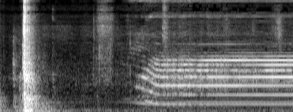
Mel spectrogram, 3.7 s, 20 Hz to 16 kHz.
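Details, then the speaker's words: Brabus trunk lid after latch adjustment: a sharp thunk as the lid shuts, then the small soft-close pump hums up to a steady buzzing tone; the soft-close pump works properly. "So you can hear that the pump does in fact work, but I spent literally 2.5 minutes adjusting the panel gaps."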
